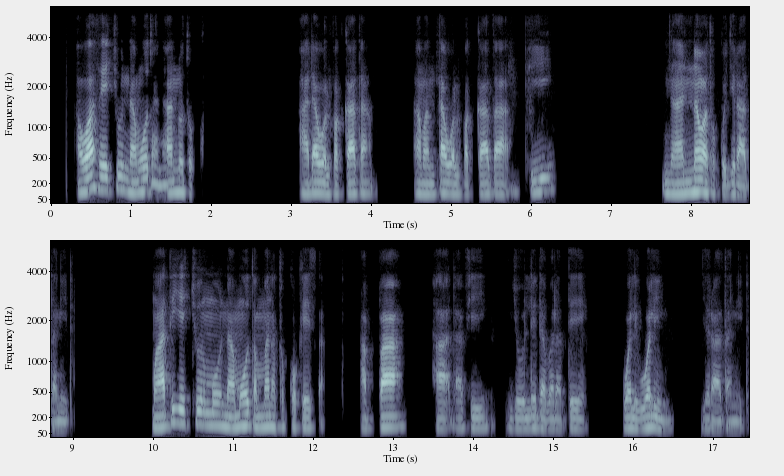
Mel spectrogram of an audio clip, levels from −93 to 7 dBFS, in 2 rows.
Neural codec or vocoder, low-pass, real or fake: none; 5.4 kHz; real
